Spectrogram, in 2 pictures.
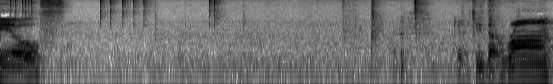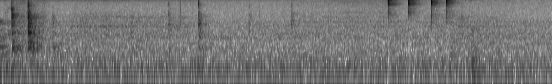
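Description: A micrometer's ratchet clicks in quick bursts.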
